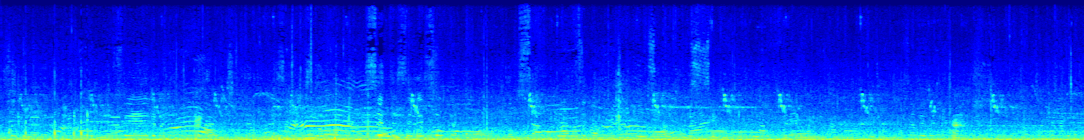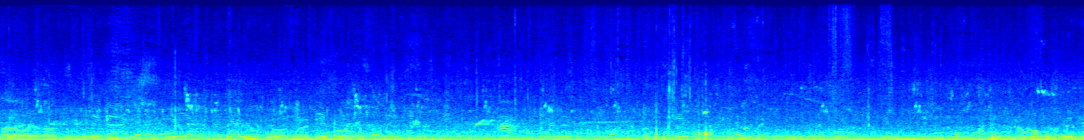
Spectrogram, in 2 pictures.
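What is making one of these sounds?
A crowd of people chatters at a distance outdoors.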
